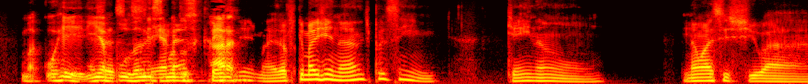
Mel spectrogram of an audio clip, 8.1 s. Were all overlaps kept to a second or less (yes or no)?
no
